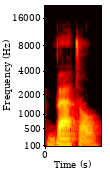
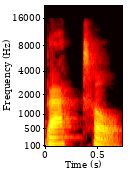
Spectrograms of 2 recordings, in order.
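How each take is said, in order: First: The t is quick and has no puff of air. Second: The t is a strong plosive with a puff. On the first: The speaker calls it right. "আমরা দ্রুত বললে এটা শোনাবে ব্যাটল" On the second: The speaker calls it wrong. "এইভাবে ব্যাটল বা ব্যাটল মানে একটু প্লোসিভ দিয়ে উচ্চারণ নেটিভ স্পিকাররা করেন না"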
